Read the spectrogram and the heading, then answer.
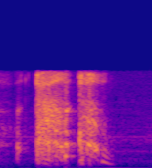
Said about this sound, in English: And I have to beg your forgiveness because I do have a cold. So on occasion, I think I'm probably going to cough. But not a whole lot I can do about it.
